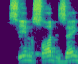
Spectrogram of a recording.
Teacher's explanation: Baik. Ujung lidah bertemu dengan gigi seri bawah itu ditempelkan, tidak ada celah. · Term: huruf sofir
